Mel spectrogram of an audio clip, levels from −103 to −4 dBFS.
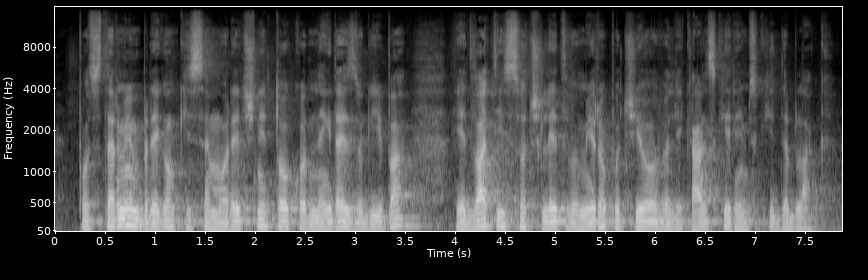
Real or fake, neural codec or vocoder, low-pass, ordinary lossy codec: fake; vocoder, 44.1 kHz, 128 mel bands every 512 samples, BigVGAN v2; 14.4 kHz; AAC, 64 kbps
